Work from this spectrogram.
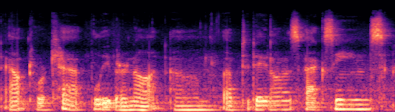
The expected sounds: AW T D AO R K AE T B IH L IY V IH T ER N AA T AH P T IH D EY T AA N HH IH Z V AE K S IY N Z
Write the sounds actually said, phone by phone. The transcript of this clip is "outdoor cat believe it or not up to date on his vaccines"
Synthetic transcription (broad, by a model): AW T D AO R K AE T B IH L IY V IH T ER N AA T AH P T IH D EY T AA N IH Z V AE K S IY N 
